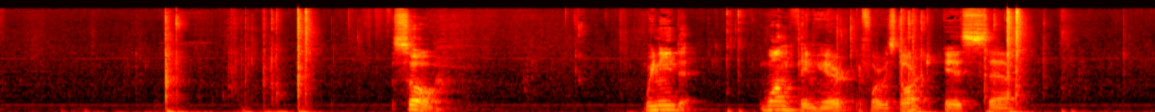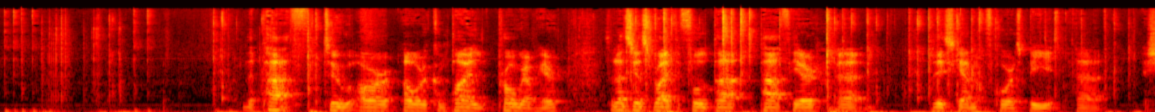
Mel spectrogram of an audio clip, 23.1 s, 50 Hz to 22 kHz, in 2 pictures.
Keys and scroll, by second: 7.2 super+\, 15.1 super+\.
